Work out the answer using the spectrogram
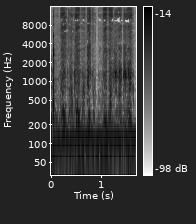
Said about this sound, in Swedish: I hopp om att den världsberömda författaren ska kunna hjälpa henne att uppfylla drömmen om att bli skådespelare fattar tolvåringen pennan och skriver till henne.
